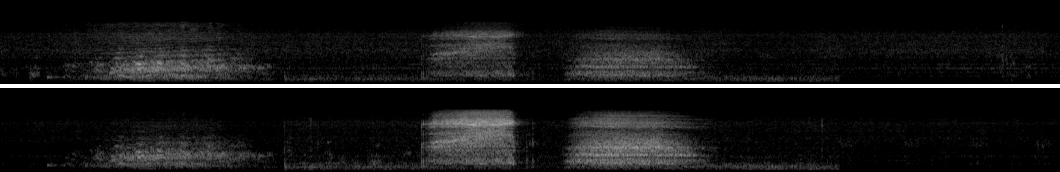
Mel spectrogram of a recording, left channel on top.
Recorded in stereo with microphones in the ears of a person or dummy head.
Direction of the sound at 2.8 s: 55° right (ahead or behind).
